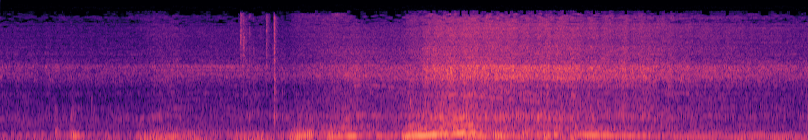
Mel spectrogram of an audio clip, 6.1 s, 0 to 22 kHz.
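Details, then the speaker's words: Mazda RX8 after a loud pop while accelerating in 3rd, engine warm: the pedal stays on the floor, and holding the clutch down gives a loud whirring drone with rattly clatter. The throw-out bearing broke apart in the housing and damaged the clutch; the clutch needs replacing and the flywheel refinishing. "oh every time I push the pedal to the floor I get this loud sound and this gry ass feel to"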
